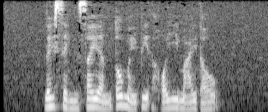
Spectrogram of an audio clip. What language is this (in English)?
Cantonese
